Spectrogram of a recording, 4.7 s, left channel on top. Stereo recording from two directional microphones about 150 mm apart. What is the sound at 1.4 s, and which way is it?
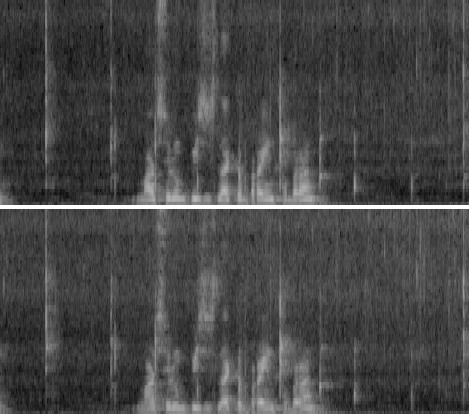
Speech, 65° left (ahead or behind).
